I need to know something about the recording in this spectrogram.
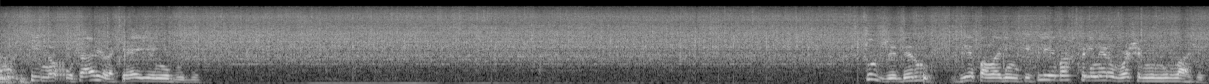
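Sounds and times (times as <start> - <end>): steaks sizzling on griddle: 0.0 - 12.0.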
